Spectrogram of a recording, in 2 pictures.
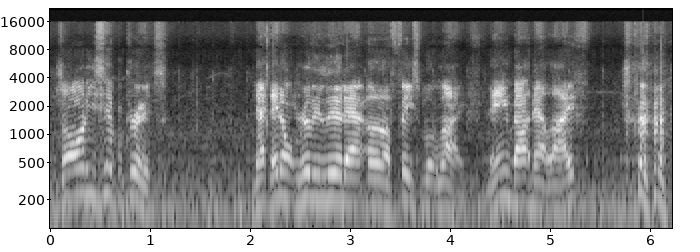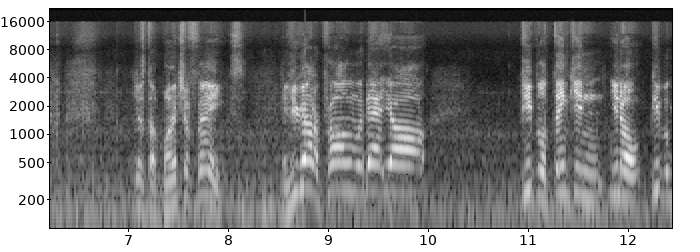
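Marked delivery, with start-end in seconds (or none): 5.3-7.0 soft breathy chuckle; short voiceless snicker; scornful chuckle. Real, not acted. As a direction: let out a quiet, dismissive little laugh. Laughs at the people he mocks.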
